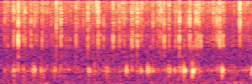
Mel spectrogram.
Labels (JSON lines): {"label": "ambient", "recorder": "HydroMoth"}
